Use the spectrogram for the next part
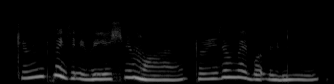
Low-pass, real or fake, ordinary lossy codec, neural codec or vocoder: none; fake; none; codec, 16 kHz, 2 kbps, X-Codec, HuBERT features, trained on general audio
